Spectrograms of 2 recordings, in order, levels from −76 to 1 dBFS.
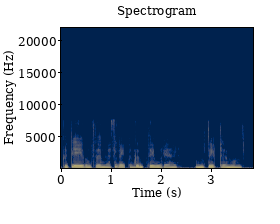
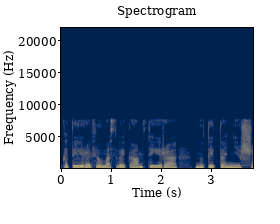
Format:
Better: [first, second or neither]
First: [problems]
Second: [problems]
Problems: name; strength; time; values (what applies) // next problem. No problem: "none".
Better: second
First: noise reduction (neural diffusion model UNIVERSE++)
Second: none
